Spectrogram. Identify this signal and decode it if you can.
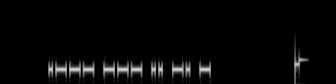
Morse code, heard as a keyed tone, about 36 wpm, 700 Hz. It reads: JOINT
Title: Sentences from Top 1300 Words - New Word Drill Alt - 35wpm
